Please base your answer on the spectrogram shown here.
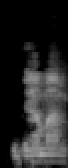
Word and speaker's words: Udama: It's UDAMMA. UDAMMA. Wow. Yes. Right. It's really called Udama in the language.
